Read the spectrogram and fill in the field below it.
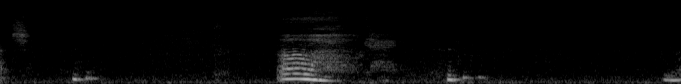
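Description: A young woman speaks calmly and softly nearby, with a long drawn-out word.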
